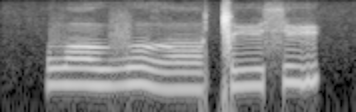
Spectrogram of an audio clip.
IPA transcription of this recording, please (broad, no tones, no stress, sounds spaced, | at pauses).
β ɔː u̯ v o ɣ ɔː ǀ yː s y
